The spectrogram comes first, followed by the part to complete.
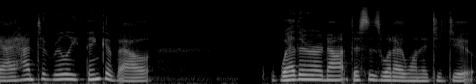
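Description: A young woman hosts a solo podcast and speaks at a slow, unhurried pace. Her voice sits in a middle pitch, and she sounds earnest and encouraging throughout. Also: darkish tone. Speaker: podcast host. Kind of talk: reflective solo podcast monologue.

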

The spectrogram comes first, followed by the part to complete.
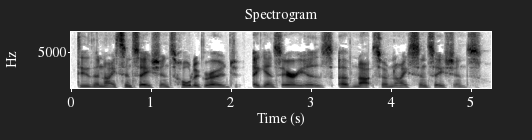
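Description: A woman leading a guided meditation in a calm, measured, soothing manner. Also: a bass voice, dry recording.

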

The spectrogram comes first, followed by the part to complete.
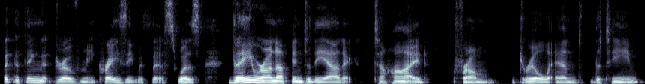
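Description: A woman's voice: very deep voice, slow, vocal fry, darkish tone. Woman, podcast co-host, casual discussion, thinking aloud, conversational phrasing. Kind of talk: casual discussion of a radio drama.

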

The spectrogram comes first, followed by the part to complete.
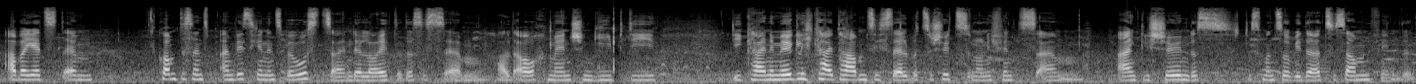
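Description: A woman's voice: medium pitch, level tone, moderate pace. A woman giving thoughtful, hesitant answers in a spontaneous street interview. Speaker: street interviewee, care worker. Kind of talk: spontaneous reflective interview talk. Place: outdoors on an urban street. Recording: clear urban street and traffic noise.

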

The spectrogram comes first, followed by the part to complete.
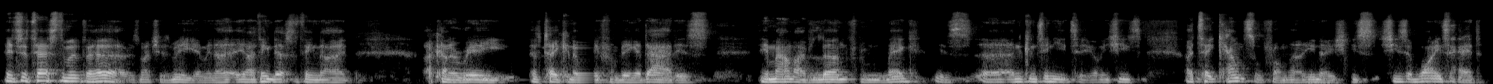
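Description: A man's voice: fairly low pitch, fairly even intonation, normal speed, darkish tone, slightly rough. A middle-aged British man in casual, reflective conversation, thinking aloud and often rephrasing as he goes. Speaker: podcast guest, actor and director.

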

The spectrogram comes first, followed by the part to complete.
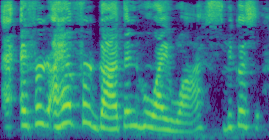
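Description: A woman's voice: high-pitched, lively intonation, fairly quick, fairly bright tone, dry recording. A middle-aged woman from the Philippines, a podcast guest talking earnestly and often repeating words as she starts a sentence. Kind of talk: casual interview talk. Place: home in the Philippines.

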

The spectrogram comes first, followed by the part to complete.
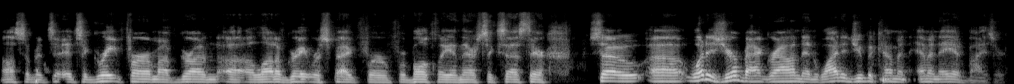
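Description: A man's voice: medium pitch, normal speed, no echo. A man hosting a podcast interview, talking in a folksy way with frequent repeated words. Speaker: podcast host.

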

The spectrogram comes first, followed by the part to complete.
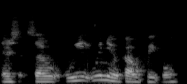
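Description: Relaxed young man chatting casually. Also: mid-range voice, fast talker, lo-fi sound. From Kansas City. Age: young adult. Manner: relaxed, rambling with many fillers. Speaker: college wrestler guest. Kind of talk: casual interview chat.

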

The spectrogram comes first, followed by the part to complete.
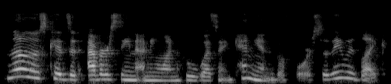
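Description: A woman's voice: mid-range voice, lively intonation, fairly quick, gravelly, slightly rough. A woman being interviewed, talking earnestly and reflectively with frequent fillers. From India. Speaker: guest. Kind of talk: conversational interview.

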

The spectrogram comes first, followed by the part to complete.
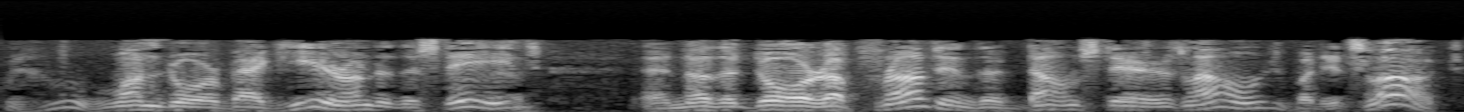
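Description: An actor playing a cheeky, talkative theater stage-door attendant in 1940s radio crime drama, with colloquial wisecracks. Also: male voice, mid-range voice, big pitch swings, slow, a little hiss or hum. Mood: chatty, puzzled. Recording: dull old radio recording.

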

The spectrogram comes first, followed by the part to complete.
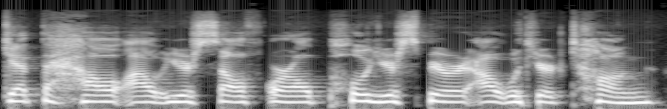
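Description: A woman's voice: on the low side, fairly even intonation, fairly quick, fairly bright tone, no room sound, clean studio sound, close to an everyday voice. Woman as an earnest, troubled young prince. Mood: threatening. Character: troubled, sorrowful young prince who turns angrily threatening.

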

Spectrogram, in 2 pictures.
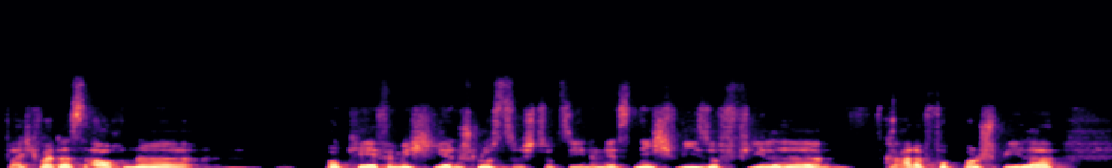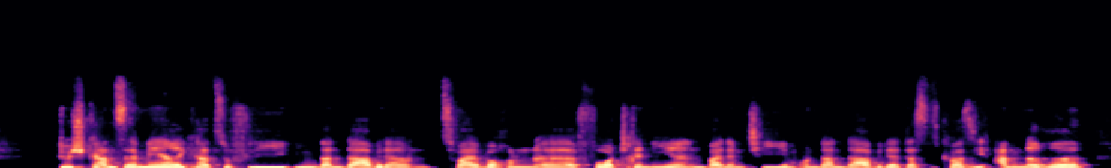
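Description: A man's voice: medium pitch, normal speed. A man in his thirties, a former professional football player, telling his career story as an interview guest in long, rambling sentences with frequent hesitations.

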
